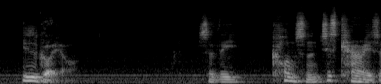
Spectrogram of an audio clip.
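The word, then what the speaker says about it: 읽어요: The polite form of that is pronounced as not ilg or yo, but ilgoyo.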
